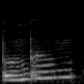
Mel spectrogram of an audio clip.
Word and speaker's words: Bum Bum: is kind of funny supposedly you're supposed to pronounce it boom boom I think I read that somewhere but let's be honest like that's bum bum don't have to just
